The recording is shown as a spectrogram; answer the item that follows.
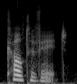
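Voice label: "cultivate", US English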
